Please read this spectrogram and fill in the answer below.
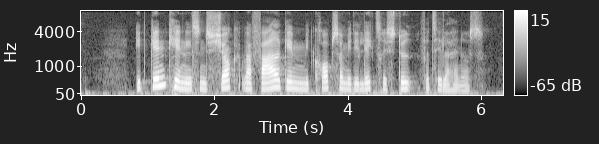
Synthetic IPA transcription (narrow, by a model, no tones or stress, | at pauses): e̝d̥̚ɡ̥enkʰen̰l̩sn̩sɕɒ̽ɡ̥ʋɑ̈fɑ̈ːð̞̩ˠɡ̥en̰m̩ːid̥kʰʁɒ̽b̥sɒ̽me̝d̥e̝leɡ̥̚d̥ʁisɡ̥̚d̥øð̰ˠfɒ̽t͡sʰel̰ɐɦænɒ̽s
